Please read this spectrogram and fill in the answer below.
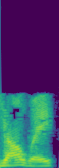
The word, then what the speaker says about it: Yahweh: There's no J sound in the Hebrew language. The most approximate pronunciation of God's name would be Yahweh.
